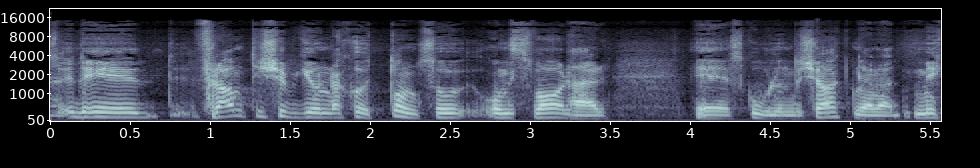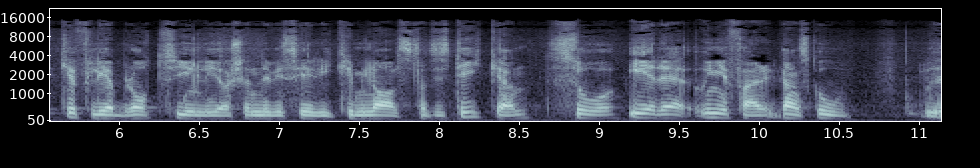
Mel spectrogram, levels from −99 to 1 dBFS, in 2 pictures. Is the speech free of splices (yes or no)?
no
